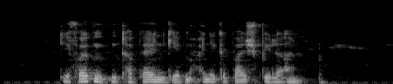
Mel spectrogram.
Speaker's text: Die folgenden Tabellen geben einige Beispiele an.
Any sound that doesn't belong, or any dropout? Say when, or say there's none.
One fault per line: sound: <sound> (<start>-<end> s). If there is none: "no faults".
no faults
